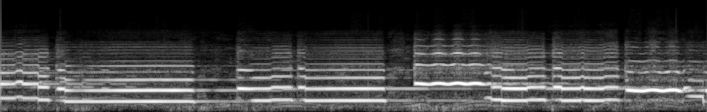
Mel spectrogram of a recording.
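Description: Short wooden flute playing a Hadhrami zarbadi melody solo, in long held notes that step up and down, with brief breaks between phrases about two and four seconds in.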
